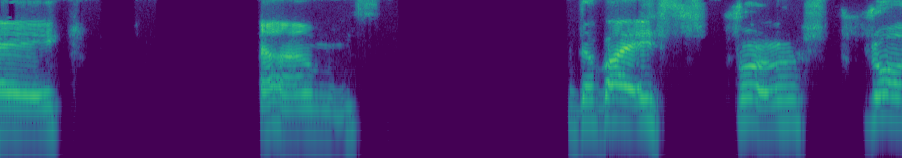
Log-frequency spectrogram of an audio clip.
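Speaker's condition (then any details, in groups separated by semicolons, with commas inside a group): Cerebral palsy; speaks better than types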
